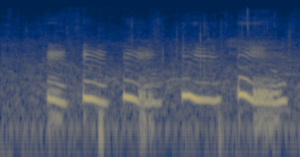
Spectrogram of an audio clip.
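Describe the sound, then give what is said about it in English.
Five squeaky, whimpering tones repeat at a steady walking rhythm, like boots creaking with each step and sounding eerily like a hurt dog. The squeals are fairly loud, with no talking. “Oh yeah, it's like a hurt dog. Yeah, and it happens the whole time you wear them.”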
